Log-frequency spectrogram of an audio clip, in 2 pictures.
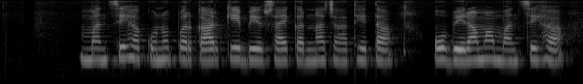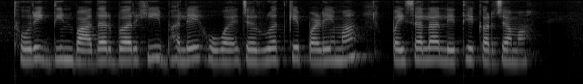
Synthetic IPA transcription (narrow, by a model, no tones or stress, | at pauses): mə̃nseɦəkoːnopɾəkaːɾkeʋjewsaːjkɐɾnat͡ʃaːɦt̪et̪a | oːbeːɾaːmãmɐnseɦə | t̪ʰoːɾiːk̚d̪ɪnbaːd̪əɾbəɾɦibʱɐleɦoʋaed͡ʒɐɾuːɾət̪kepɐɽemãpɐɪsəlaleːt̪ʰekɐɾd͡ʒamã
